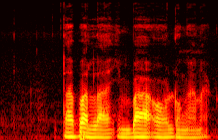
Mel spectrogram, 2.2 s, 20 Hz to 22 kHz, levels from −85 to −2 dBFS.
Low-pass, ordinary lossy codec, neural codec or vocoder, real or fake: none; none; vocoder, 44.1 kHz, 128 mel bands every 512 samples, BigVGAN v2; fake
